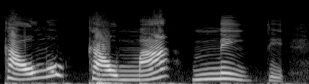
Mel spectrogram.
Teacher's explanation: ela recebeu uma sílaba mais forte exatamente no sufixo que ela recebeu. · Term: acento tônico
